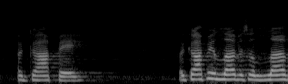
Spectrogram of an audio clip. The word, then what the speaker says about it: agape: definition of agape love is a Greek word pronounced agape Agape Love is a love of choice not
